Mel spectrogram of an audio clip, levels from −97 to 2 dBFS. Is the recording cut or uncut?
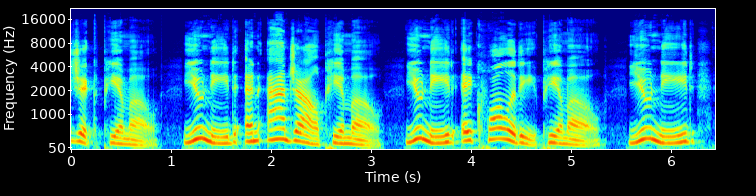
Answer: uncut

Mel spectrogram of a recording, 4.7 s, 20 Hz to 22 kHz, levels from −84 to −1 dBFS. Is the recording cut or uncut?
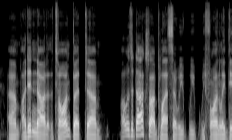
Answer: cut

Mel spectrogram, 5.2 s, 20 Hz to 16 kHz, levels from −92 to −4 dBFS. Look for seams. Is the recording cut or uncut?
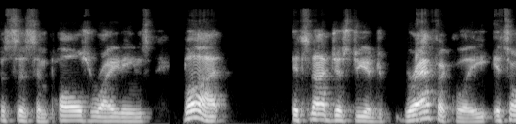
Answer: cut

